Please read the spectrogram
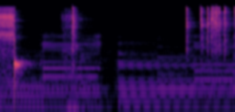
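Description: Intro sting music: sustained held notes with a sharp pop sound effect just after the start and a soft low thud a little later, then a few light ticks near the end.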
